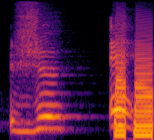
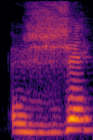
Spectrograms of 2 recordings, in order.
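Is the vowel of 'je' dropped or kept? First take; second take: kept; dropped. First: The vowel of 'je' is kept before 'ai'. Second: The vowel of 'je' is dropped before 'ai'. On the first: The speaker calls it wrong. "je ne peux pas dire je ai" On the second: The speaker calls it right. "Il faut que je fasse ici une élision"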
